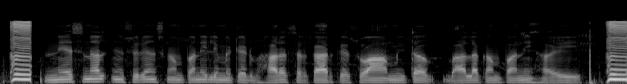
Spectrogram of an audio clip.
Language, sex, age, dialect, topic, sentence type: Magahi, male, 41-45, Central/Standard, banking, statement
